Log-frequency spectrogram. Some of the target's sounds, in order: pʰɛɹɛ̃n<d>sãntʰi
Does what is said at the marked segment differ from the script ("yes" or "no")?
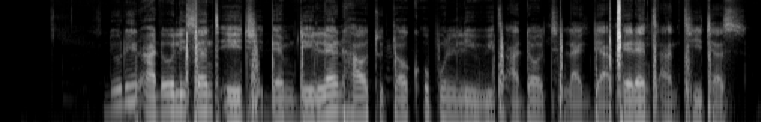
yes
